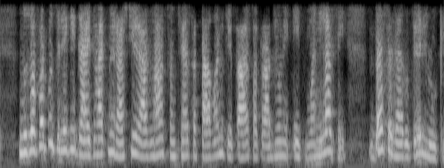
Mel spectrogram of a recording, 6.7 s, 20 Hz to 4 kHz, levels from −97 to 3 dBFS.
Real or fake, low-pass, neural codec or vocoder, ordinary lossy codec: fake; 3.6 kHz; codec, 32 kHz, 1.9 kbps, SNAC; none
